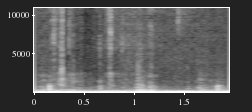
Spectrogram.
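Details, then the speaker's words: Renault Triber, about 5 years old: dull uneven "thug-thug" thuds from the front suspension at crawling speed, over speed breakers and when shifting into first and second gear; worn strut (shocker) mounts, fixed by replacing the mounts. "तो इस तरह की जो आवाज़ है ना, ये ऐसे लगता है ठग ठग ठग, नीचे ना बेसिकली सस्पेंशन से आ रही है।"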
